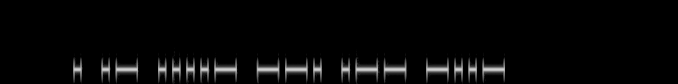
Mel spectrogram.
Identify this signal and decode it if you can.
Morse code, heard as a keyed tone, about 17 wpm, 700 Hz. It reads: EA4GWX
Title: DXCC-100 Call Signs - 6 Characters - Repeated 2x - 17wpm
